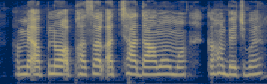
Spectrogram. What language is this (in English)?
Maithili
